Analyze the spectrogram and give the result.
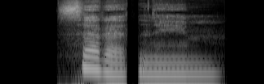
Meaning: first-person singular conditional present definite of szeret
- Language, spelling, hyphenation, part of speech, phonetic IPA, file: Hungarian, szeretném, sze‧ret‧ném, verb, [ˈsɛrɛtneːm], Hu-szeretném.ogg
